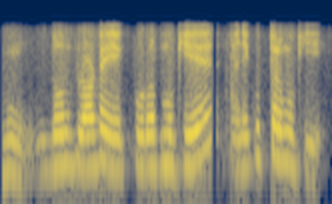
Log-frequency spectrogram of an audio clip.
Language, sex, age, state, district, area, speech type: Marathi, male, 30-45, Maharashtra, Jalna, urban, conversation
